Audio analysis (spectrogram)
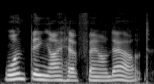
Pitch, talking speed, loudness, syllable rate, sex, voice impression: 205 Hz, 235 wpm, -15 LUFS, 4.9 syllables/s, female, very gender-neutral, young, slightly thin, slightly tensed, slightly weak, slightly dark, slightly soft, clear, fluent, slightly cute, slightly cool, intellectual, slightly refreshing, slightly sincere, calm, very friendly, slightly reassuring, slightly lively, slightly kind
